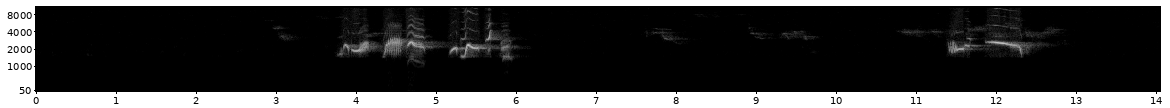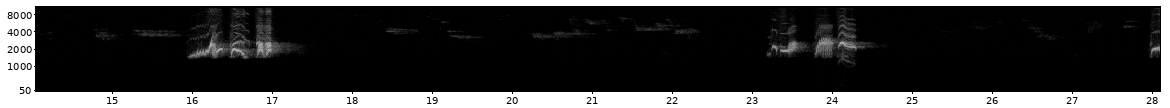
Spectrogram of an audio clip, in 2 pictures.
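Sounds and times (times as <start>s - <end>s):
common blackbird singing: 3.8s - 6.0s, 8.9s - 9.8s, 10.8s - 12.9s, 14.8s - 17.2s, 18.4s - 19.6s, 20.2s - 22.3s, 23.2s - 24.4s, 25.7s - 28.0s.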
